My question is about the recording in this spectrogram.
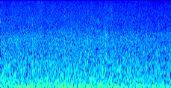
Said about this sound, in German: Und er hat gesagt, stopp Regen. Und ist war fertig. Und komm Regen. Und hat wieder geregnet.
